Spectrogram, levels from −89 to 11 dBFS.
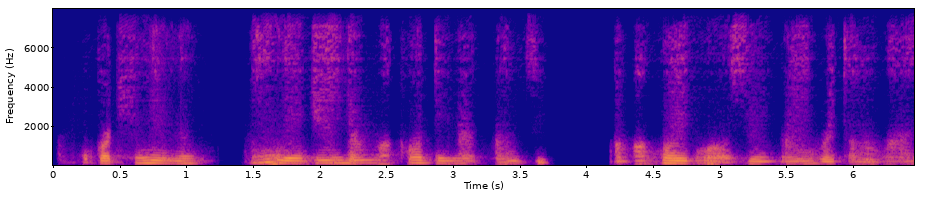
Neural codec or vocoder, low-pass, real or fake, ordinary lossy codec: codec, 44.1 kHz, 0.9 kbps, DAC; 7.2 kHz; fake; Opus, 24 kbps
